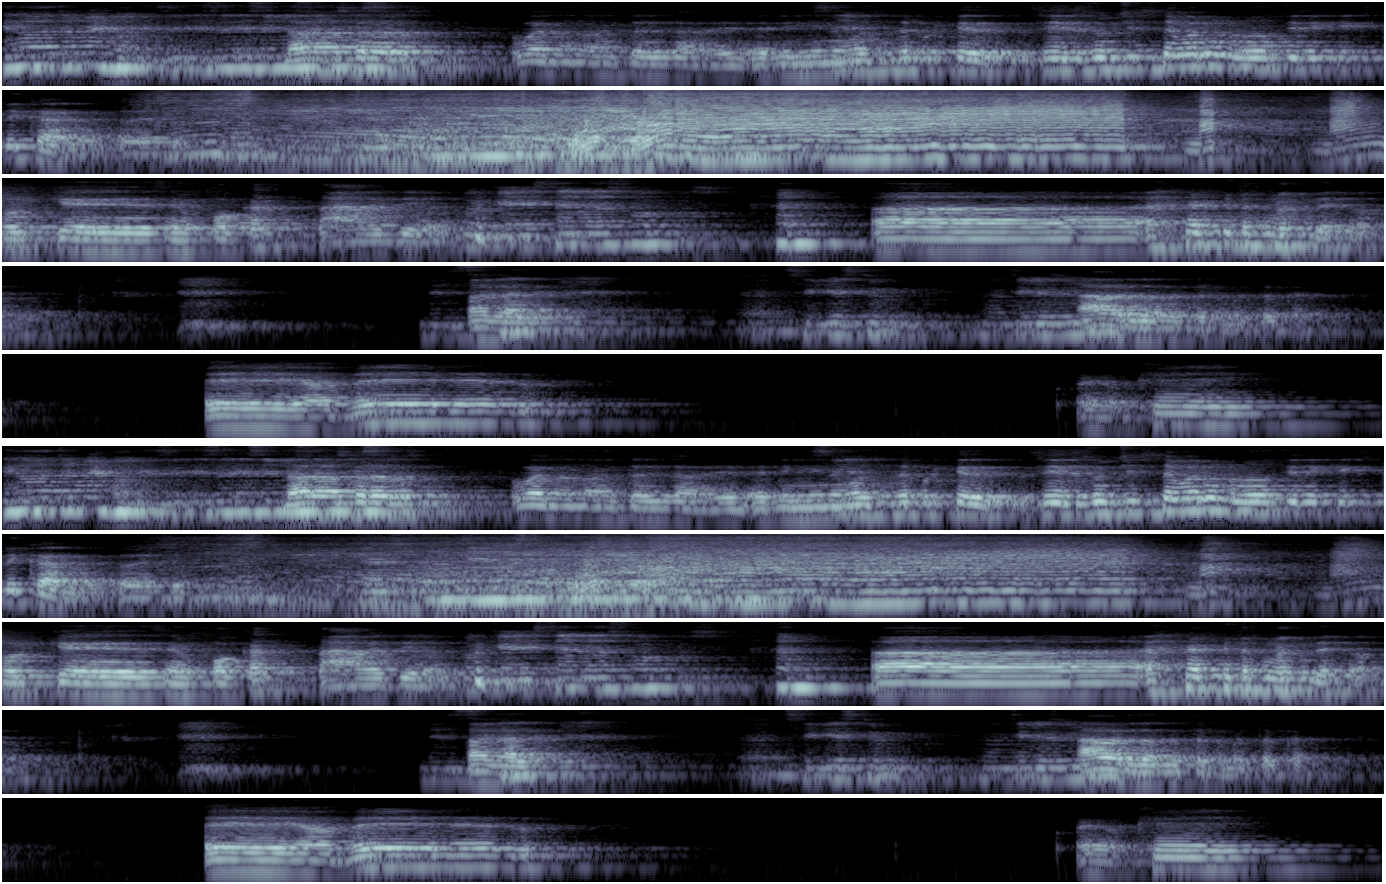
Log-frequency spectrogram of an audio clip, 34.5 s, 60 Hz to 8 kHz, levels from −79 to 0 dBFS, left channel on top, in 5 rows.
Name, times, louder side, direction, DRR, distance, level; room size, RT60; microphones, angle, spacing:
voice 1, 0.0-2.0 3.9-4.3 7.9-8.3 8.7-11.0 15.8-17.4 17.7-17.9 21.6-21.9 22.8-23.7 24.4-25.2 25.6-26.2, right 1 dB, 10° right, -6 dB, 0.9 m, -33 dB
voice 2, 1.4-2.0 2.5-7.9 13.8-16.1 18.2-20.7 23.1-23.5 26.1-27.3 28.7-30.3 33.0-33.8, right 3 dB, 35° right, 1 dB, 0.3 m, -26 dB
Motorcycle, 7.6-14.0, left 7 dB, 85° left, 0.3 m, -25 dB
4.4 x 2.2 x 4.4 m, 1.2 s
head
